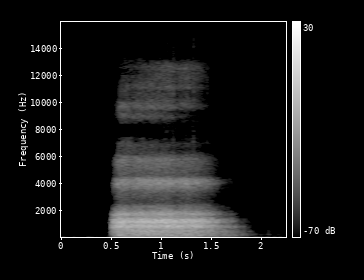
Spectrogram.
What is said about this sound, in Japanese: ちなみに吐息の音だけど、攻撃前の息を吸う音は聞いても問題ない。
